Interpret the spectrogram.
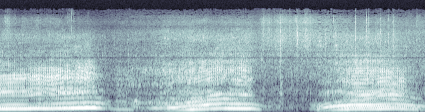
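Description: Jeep Wrangler's engine revving hard as it is driven through loose sand: the revs climb, hold and drop back three times, with a short lull about six seconds in.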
